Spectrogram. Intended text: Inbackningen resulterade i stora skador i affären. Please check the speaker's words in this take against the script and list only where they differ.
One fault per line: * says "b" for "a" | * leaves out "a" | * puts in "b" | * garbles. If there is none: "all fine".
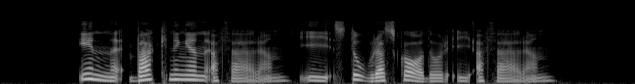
* says "affären" for "resulterade"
